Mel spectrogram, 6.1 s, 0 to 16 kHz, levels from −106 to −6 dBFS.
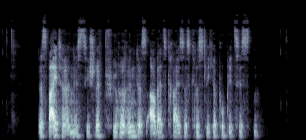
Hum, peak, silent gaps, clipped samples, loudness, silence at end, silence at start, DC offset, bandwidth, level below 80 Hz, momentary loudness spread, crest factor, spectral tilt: none; 0 dBFS; none; under 0.1%; -25 LUFS; 1 s; 0.8 s; under 0.1%; 7.6 kHz; -76 dBFS; 18 LU; 26 dB; -5.5 dB/octave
